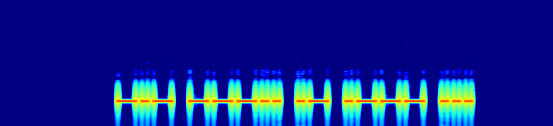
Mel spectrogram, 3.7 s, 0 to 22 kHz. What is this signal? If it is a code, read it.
Morse code, heard as a keyed tone, about 30 wpm, 700 Hz. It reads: K8AJS
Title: Call Signs - 30wpm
